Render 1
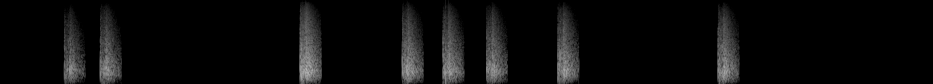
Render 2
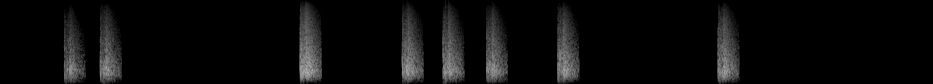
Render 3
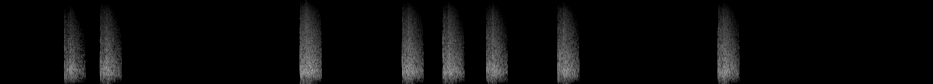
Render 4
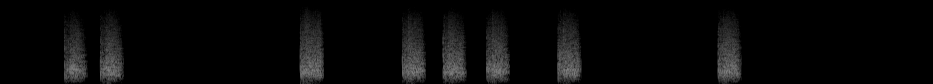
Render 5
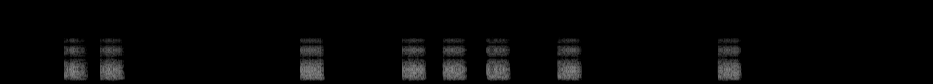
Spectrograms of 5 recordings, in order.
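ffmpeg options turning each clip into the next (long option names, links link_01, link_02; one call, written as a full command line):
ffmpeg -i in.wav -filter_complex "[0:a]highpass=67,acrossover=split=290|1300[link_01][link_02][link_03];[link_01]acompressor=threshold=-49dB:ratio=6[link_04];[link_04][link_02][link_03]amix=inputs=3:normalize=0" out.wav
ffmpeg -i in.wav -af "asoftclip=type=tanh:threshold=-23dB" out.wav
ffmpeg -i in.wav -filter_complex "[0:a]areverse,acompressor=threshold=-37dB:ratio=10,areverse,asplit=2[link_01][link_02];[link_02]adelay=21,volume=-7dB[link_03];[link_01][link_03]amix=inputs=2:normalize=0,volume=2dB" out.wav
ffmpeg -i in.wav -af "acrusher=samples=37:mix=1:aa=0.000001,highpass=frequency=180:width_type=q:width=0.5412,highpass=frequency=180:width_type=q:width=1.307,lowpass=frequency=2700:width_type=q:width=0.5176,lowpass=frequency=2700:width_type=q:width=0.7071,lowpass=frequency=2700:width_type=q:width=1.932,afreqshift=110,volume=2dB" out.wav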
